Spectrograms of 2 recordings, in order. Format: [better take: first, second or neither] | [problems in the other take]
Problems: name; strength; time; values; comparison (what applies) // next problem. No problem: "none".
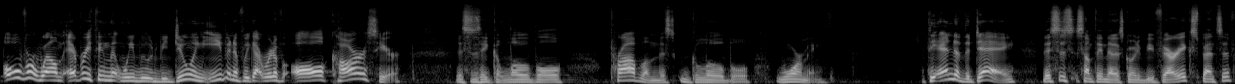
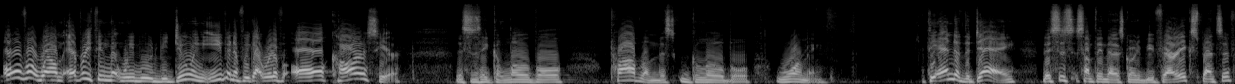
first | distortion; slight; 10 dB below the speech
